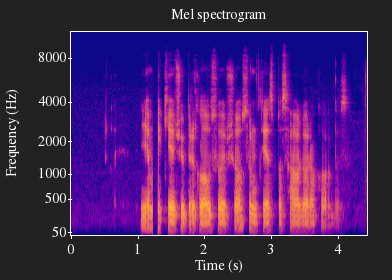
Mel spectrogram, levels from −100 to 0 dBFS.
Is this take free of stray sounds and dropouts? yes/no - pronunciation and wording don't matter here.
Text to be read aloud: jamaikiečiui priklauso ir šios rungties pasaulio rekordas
no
